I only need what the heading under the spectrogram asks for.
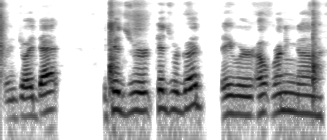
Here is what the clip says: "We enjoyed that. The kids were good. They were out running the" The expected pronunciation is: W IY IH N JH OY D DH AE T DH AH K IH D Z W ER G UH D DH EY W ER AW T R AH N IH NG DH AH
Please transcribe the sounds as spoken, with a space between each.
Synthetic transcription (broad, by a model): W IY IH N JH OY D DH AE T DH AH K IH D Z W ER G UH D DH EY W ER AW T R AH N IH NG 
